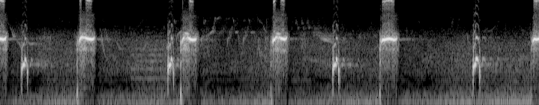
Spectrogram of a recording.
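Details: Grey francolin call sequence: a short lower note followed by a long, piercing high whistle. The pair repeats steadily roughly every one and a quarter seconds against a low rumbling background.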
